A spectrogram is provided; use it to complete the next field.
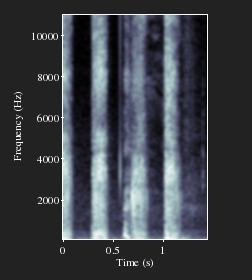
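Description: A quick run of four loud, breathy fart noises given as a rating of a band, each a short sputtering blast with brief gaps between them, with no talking.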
